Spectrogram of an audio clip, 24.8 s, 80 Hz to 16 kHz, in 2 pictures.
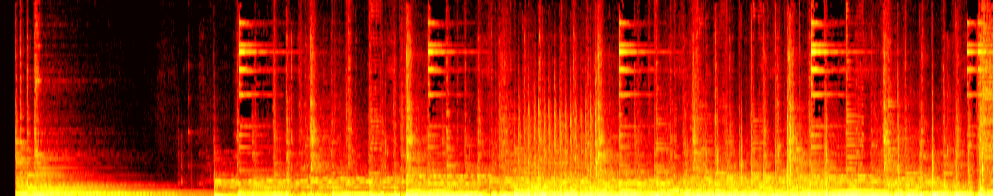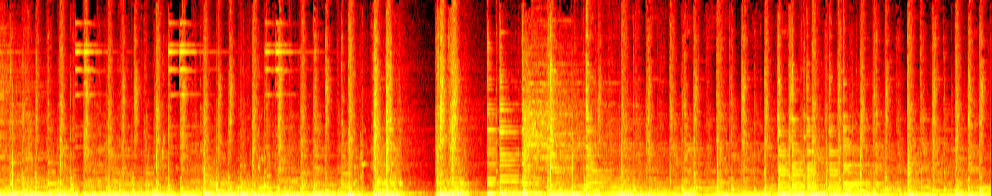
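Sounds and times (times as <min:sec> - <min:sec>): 
guitar: 0:00.2 - 0:24.8.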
